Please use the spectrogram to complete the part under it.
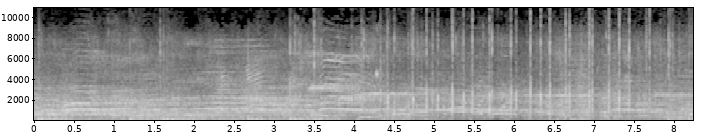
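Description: A volleyball thumps off a player's arms.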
